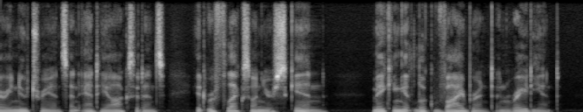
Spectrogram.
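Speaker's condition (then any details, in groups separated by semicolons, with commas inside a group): No condition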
